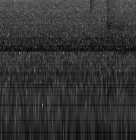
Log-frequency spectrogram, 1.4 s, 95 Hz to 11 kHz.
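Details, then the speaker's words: 2008 iMac in a cool quiet room, all fans already replaced, store could not reproduce: constant airy hiss with thin steady tone near two kilohertz, fan stuck at full speed; fan control board suspected, not confirmed. "Granted, the Mac store is very loud, so perhaps they cannot hear it due to customer noise, but in a room that is very quiet, you can hear this all day long."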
